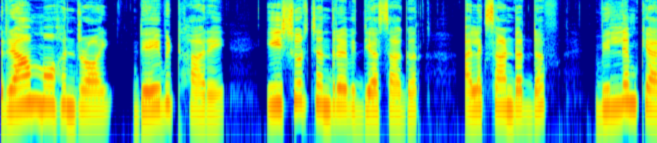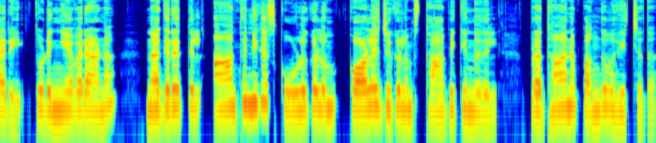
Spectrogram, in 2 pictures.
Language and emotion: Malayalam, neutral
